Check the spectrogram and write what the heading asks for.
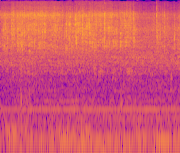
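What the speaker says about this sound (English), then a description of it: "I'm going to go ahead and get some warm water going here." Warm water runs steadily from a tap while a sprayer tip is cleaned, a close, continuous hissing gush at an even level throughout, with no talk.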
